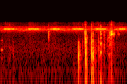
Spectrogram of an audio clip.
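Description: Steady, high-pitched cricket chirping drones throughout, with a few soft, dull knocks or taps breaking in near the end. No one speaks.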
